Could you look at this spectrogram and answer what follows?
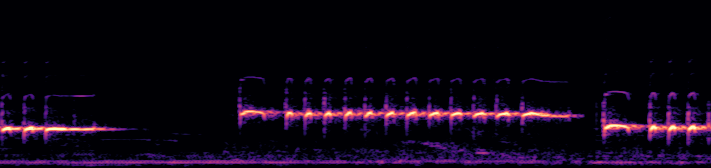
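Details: Bangkok zebra dove song for luring birds. A brief coo trails into a fading tone. After a pause comes a long series of rapid, higher-pitched coos, then a return to lower stuttered cooing. A steady low hum runs beneath.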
